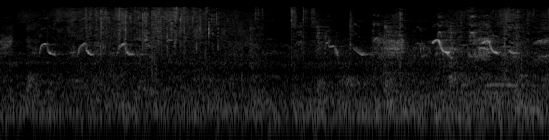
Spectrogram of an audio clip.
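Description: A bird calling over and over: short notes that each slide down in pitch, three in quick succession near the start and more, some in pairs, later on.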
